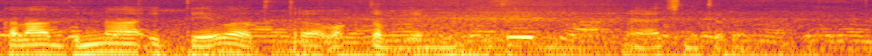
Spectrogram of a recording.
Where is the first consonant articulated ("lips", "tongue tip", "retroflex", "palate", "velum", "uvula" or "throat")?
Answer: velum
